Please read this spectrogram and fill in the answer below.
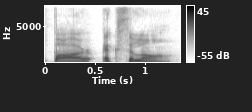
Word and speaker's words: par excellence: Disparity जहां बराबरी ना हो, यानी excellence के बराबर performance थी तुम्हारी, फ्रेंच है, प्रोनाउंसिएशन इज पार एक्सेलेंट.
